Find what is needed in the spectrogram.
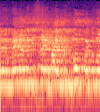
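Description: A man speaking into a stage microphone, his voice drawn out in long held syllables.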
